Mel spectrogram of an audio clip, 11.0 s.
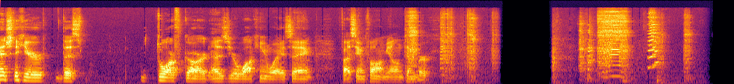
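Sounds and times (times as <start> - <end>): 
speech: 0.0 - 1.3, 2.1 - 6.8
squeaky chair: 6.1 - 7.5, 8.6 - 10.6.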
